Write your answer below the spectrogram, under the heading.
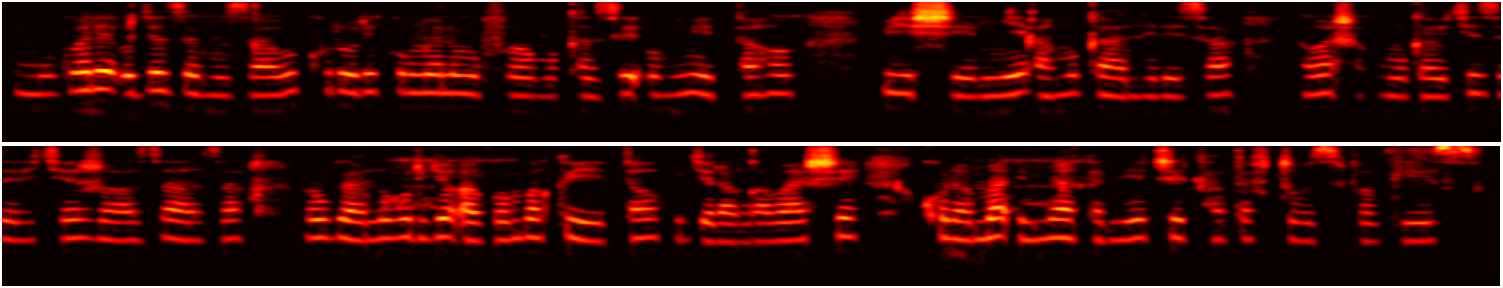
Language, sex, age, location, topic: Kinyarwanda, female, 18-24, Kigali, health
